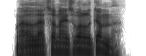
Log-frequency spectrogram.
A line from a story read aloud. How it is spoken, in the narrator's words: Charles commented dryly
